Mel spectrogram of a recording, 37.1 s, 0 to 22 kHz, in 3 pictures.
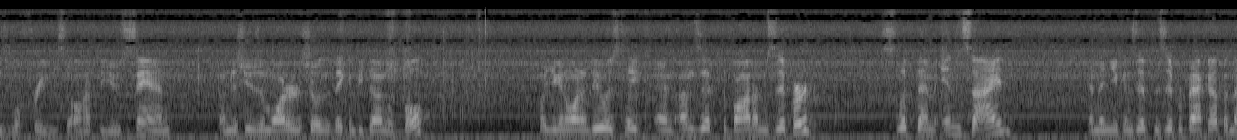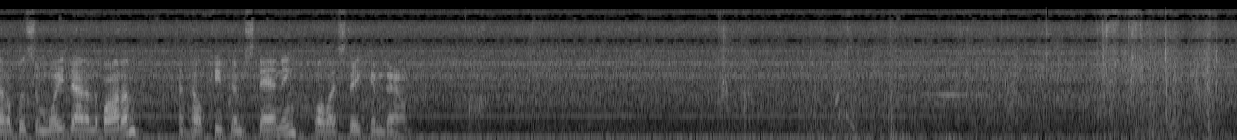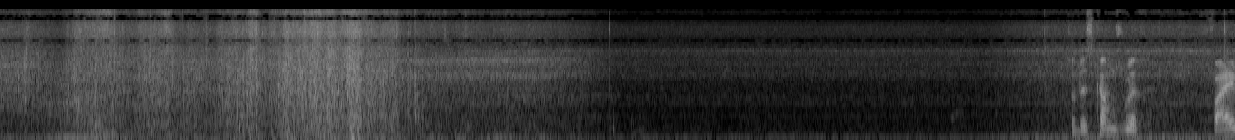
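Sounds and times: blower fan humming: 0:00.0 - 0:37.0
fabric rustling: 0:22.5 - 0:29.1.

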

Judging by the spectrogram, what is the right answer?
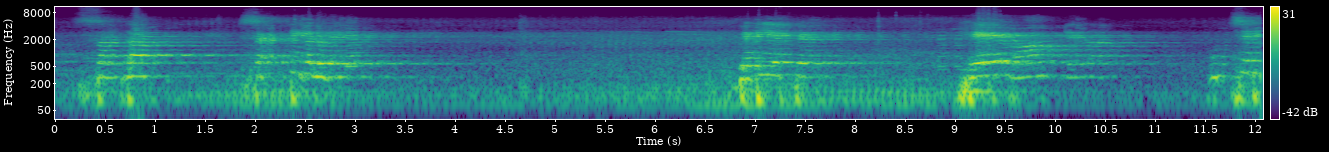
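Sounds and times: outdoor background noise: 0:00.0 - 0:12.0
woman speaking through microphone: 0:00.2 - 0:03.5, 0:06.9 - 0:08.1, 0:09.1 - 0:10.8, 0:11.6 - 0:12.0.

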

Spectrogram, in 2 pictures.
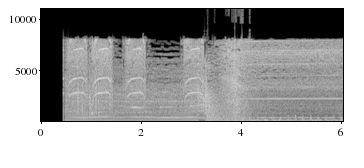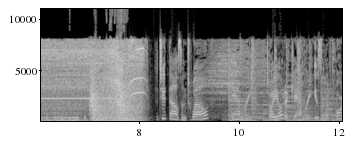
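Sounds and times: electronic whirring tones: 0:00.5 - 0:08.3
fast mechanical pulse: 0:02.8 - 0:08.2
arcing chirp: 0:02.9 - 0:08.2
whoosh: 0:03.3 - 0:08.2.

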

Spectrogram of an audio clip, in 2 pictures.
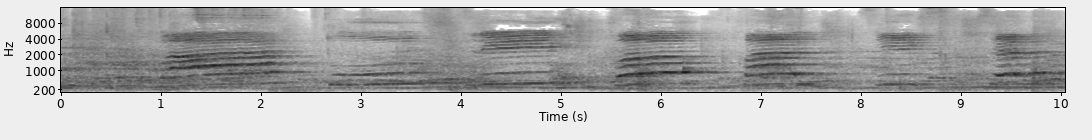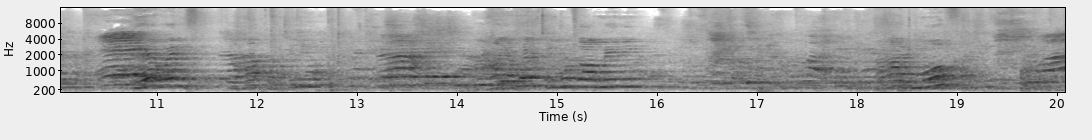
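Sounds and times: children singing: 0:00.0 - 0:10.8, 0:19.3 - 0:20.0.

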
